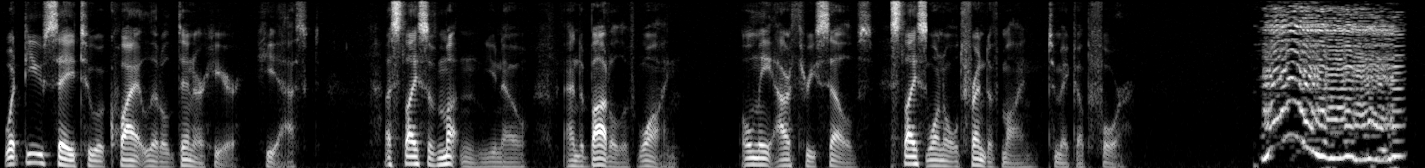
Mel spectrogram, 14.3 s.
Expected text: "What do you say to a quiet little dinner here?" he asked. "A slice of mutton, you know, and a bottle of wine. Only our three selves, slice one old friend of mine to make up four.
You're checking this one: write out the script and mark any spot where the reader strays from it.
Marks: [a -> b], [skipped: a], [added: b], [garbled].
"What do you say to a quiet little dinner here?" he asked. "A slice of mutton, you know, and a bottle of wine. Only our three selves, slice one old friend of mine to make up four.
